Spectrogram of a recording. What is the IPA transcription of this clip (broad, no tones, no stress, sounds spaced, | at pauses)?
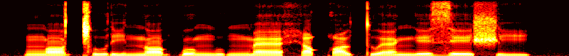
ŋ ɒ ǀ u ɾ i n ɒ k͡p o ŋ u ŋ͡m æ h e qʷ æ tʷ æ ŋ e z e ʃ i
